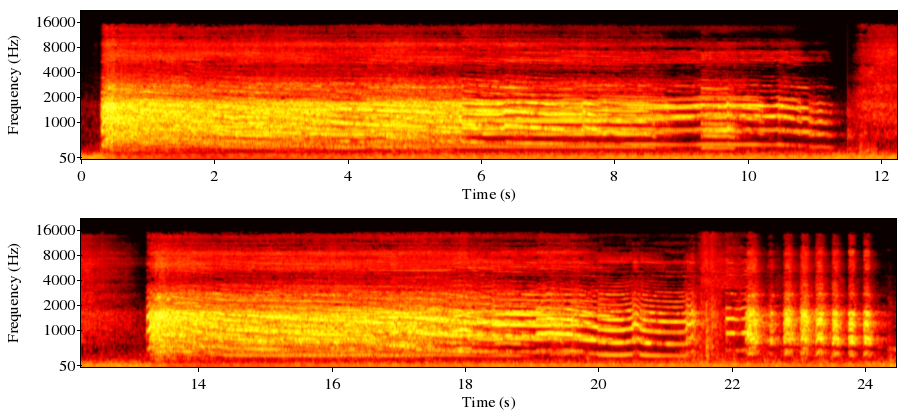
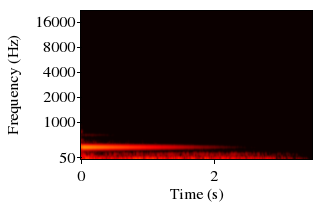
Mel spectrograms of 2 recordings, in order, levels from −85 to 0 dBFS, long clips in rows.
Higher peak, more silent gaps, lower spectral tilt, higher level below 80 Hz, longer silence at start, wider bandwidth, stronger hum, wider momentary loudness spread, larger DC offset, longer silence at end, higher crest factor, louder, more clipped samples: first, 0 dBFS vs -32 dBFS; neither; second, -2 dB/octave vs -13 dB/octave; first, -38 dBFS vs -60 dBFS; about the same, 0 s vs 0 s; first, 15.5 kHz vs 1 kHz; neither; second, 12 LU vs 24 LU; neither; second, 0 s vs 0.35 s; about the same, 16 dB vs 16 dB; first, -15 LUFS vs -47 LUFS; neither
